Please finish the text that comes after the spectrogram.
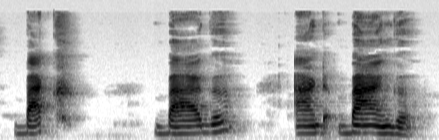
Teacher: the final sounds in the English words back bag and bang are velar sounds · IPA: /ŋ/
